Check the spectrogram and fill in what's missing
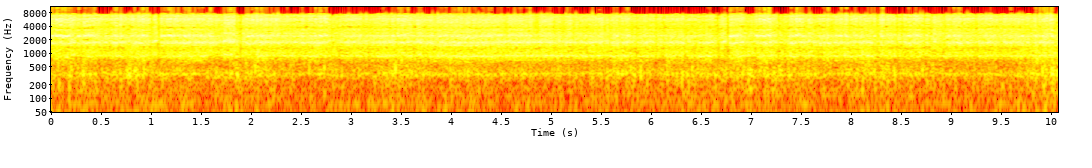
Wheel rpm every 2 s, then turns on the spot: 230, 230, 230, 240, 240.
none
